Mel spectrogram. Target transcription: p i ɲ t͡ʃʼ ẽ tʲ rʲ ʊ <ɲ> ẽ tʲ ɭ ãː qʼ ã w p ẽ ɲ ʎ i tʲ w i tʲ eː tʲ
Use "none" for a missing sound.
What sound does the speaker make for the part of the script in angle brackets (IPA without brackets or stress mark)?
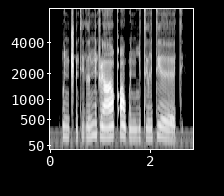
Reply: ɲ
